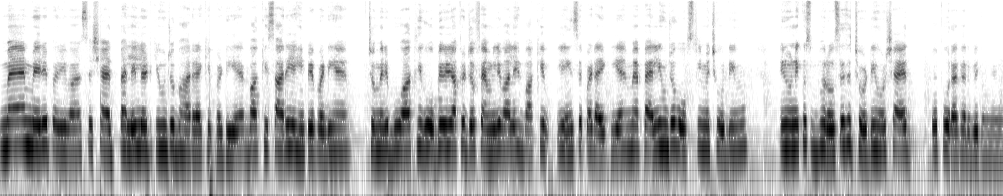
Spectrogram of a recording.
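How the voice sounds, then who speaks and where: Monotone, flat intonation runs through a woman's fairly high-pitched speech. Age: 20s. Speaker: university topper student. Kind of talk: interview.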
